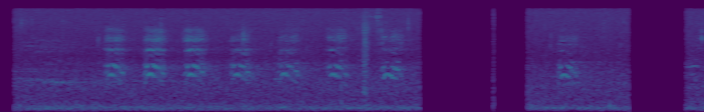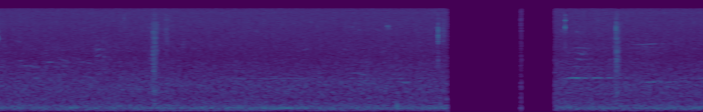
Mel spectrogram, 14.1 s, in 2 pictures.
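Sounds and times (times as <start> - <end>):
distant bird calling: 1.0 - 4.2, 5.4 - 6.0.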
